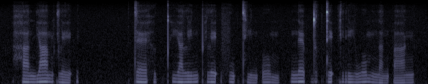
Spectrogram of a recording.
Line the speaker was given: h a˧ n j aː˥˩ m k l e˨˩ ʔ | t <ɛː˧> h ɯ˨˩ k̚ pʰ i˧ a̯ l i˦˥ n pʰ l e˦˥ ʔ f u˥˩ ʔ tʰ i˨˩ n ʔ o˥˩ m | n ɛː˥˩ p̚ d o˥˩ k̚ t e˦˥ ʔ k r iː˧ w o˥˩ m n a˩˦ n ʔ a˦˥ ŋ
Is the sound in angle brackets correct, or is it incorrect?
correct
